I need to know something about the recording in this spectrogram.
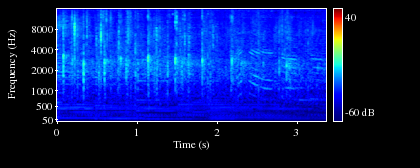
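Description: An audience claps in a loose, scattered patter of sharp hand claps over a sustained, droning tone that holds steady underneath throughout.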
